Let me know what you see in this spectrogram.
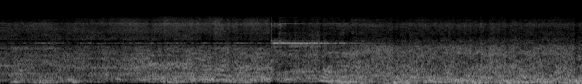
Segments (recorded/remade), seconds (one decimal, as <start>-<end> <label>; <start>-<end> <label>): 0.0-3.5 remade; 3.5-5.8 recorded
